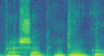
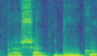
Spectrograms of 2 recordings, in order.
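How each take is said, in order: No difference in how they are said.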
